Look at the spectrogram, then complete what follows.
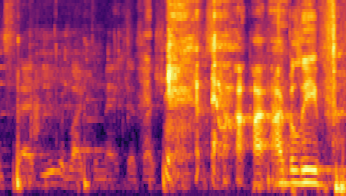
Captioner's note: person coughing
